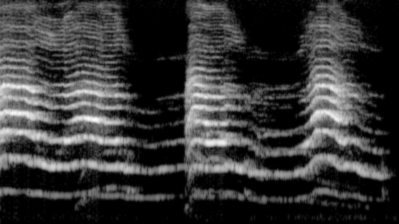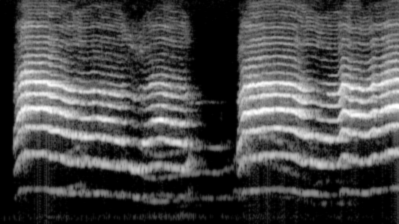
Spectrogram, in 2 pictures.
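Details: Fighting cats, a female summoning a male: loud continuous wailing yowls that waver and warble in pitch, in overlapping bouts lasting two to three seconds each with barely any silence.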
